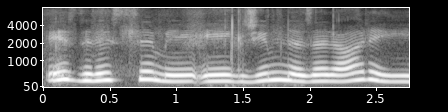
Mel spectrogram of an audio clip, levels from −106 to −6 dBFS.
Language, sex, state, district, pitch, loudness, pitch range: Hindi, female, Jharkhand, Palamu, 245 Hz, -12 LUFS, 230-275 Hz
